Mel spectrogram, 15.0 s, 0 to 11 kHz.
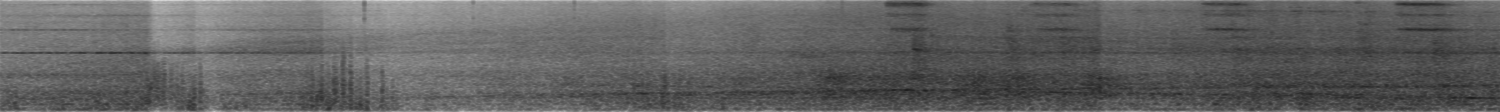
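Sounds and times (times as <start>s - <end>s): metro train rumble and motor whine: 0.0s - 15.0s
high-pitched wheel squeals: 12.0s - 12.6s, 14.0s - 14.6s.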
